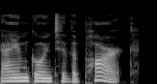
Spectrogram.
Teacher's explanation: The words I am and to the should be very small and very quick.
